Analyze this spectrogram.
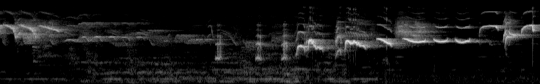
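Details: Oriental magpie-robin song used to stimulate birds that will not sing: varied whistles and quick chips, building to a loud run of rapid slurred high notes.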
